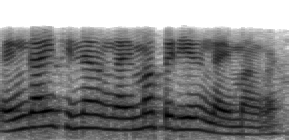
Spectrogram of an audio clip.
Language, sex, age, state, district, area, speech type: Tamil, female, 45-60, Tamil Nadu, Thanjavur, rural, conversation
